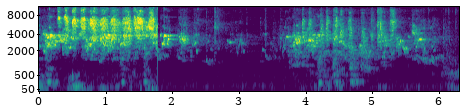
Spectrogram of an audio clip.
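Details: Happy colony of budgerigars giving dense, bright chattering chirps and warbles, loud for nearly two seconds, then a near-silent pause, then a second, softer burst of overlapping chirps.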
